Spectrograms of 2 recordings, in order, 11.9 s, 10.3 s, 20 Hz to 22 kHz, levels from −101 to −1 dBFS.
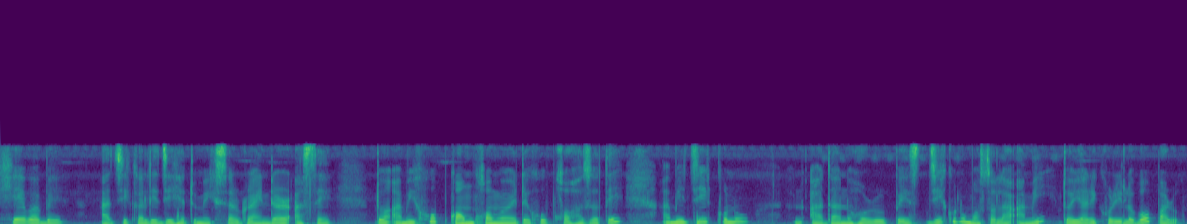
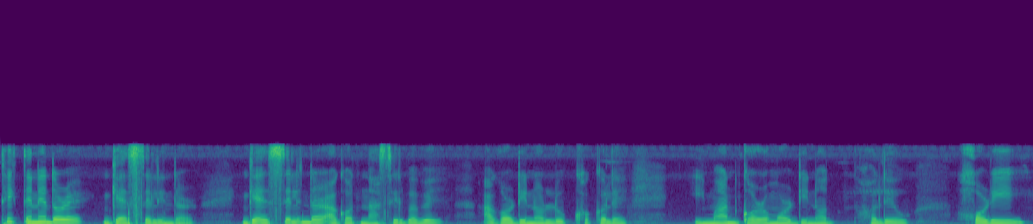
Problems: background conversations at intervals, low volume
